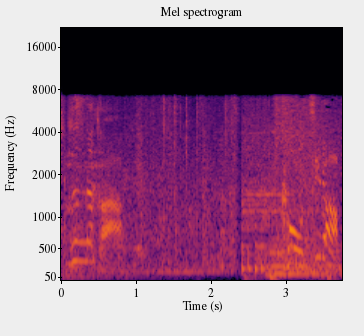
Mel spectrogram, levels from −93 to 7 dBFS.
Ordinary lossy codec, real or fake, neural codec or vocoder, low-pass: none; real; none; 7.2 kHz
